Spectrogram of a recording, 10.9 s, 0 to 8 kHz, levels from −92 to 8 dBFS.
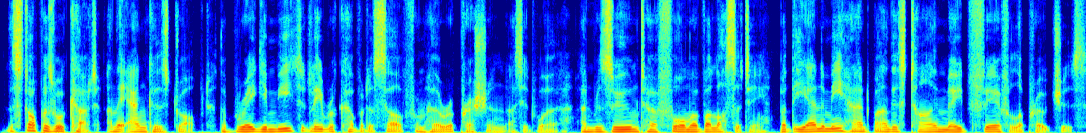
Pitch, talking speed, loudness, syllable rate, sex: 120 Hz, 190 wpm, -18 LUFS, 5.9 syllables/s, male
